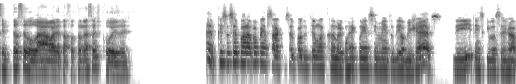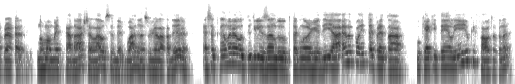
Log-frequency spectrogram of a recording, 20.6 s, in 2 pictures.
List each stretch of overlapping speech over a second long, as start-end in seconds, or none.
none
